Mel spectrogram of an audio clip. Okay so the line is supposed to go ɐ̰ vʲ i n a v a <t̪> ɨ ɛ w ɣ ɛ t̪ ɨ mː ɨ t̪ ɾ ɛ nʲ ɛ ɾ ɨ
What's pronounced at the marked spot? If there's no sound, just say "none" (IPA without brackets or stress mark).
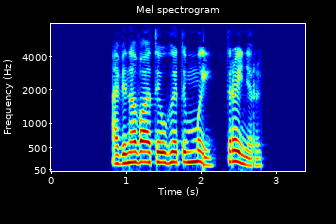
t̪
